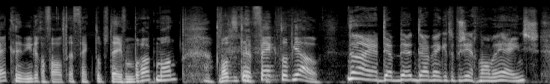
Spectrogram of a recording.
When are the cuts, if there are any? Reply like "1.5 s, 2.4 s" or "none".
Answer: 3.8 s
